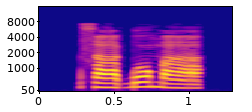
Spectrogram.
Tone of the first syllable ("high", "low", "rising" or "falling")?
low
